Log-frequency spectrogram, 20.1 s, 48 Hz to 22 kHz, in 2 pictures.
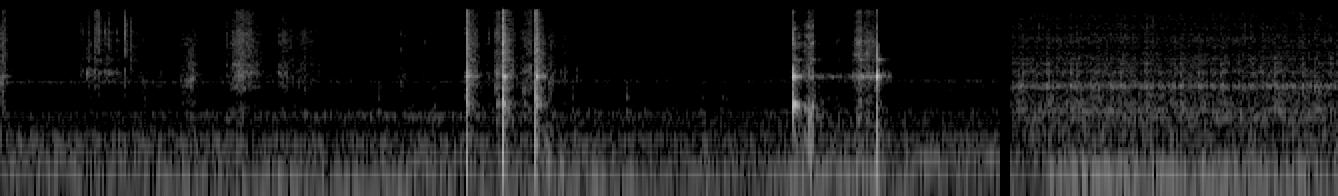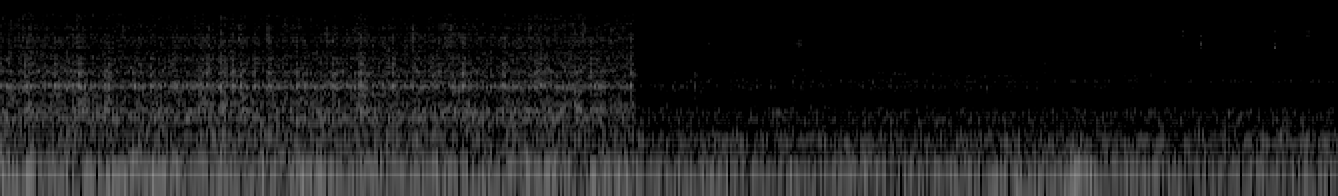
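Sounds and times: kettle hissing with high tone: 0:07.5 - 0:20.0.

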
